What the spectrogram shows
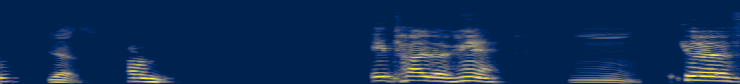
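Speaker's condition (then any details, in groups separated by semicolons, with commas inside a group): Cerebral palsy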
